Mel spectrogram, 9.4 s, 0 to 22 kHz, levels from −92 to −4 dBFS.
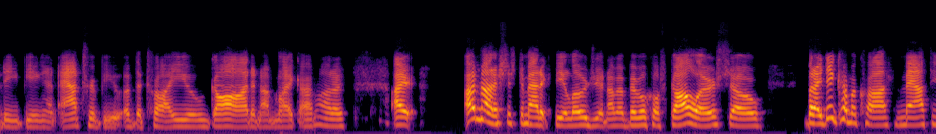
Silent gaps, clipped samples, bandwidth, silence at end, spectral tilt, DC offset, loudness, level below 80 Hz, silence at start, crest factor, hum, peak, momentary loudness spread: none; under 0.1%; 6.4 kHz; 0 s; -6.5 dB/octave; under 0.1%; -26 LUFS; -78 dBFS; 0 s; 20 dB; none; -8 dBFS; 14 LU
